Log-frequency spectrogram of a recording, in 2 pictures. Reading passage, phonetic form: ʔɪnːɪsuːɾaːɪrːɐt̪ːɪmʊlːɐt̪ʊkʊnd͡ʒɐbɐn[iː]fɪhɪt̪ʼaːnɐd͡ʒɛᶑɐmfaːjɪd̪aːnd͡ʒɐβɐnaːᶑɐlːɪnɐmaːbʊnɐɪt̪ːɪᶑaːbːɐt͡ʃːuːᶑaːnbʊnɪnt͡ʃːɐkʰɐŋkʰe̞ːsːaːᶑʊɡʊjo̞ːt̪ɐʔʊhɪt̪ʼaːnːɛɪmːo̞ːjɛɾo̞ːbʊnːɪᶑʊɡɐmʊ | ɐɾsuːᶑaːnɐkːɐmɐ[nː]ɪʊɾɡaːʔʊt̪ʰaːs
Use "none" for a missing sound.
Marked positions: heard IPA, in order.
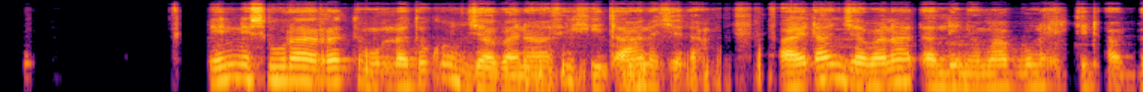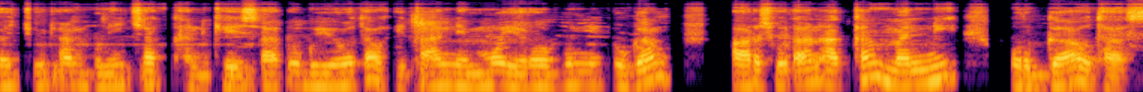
aː, nː

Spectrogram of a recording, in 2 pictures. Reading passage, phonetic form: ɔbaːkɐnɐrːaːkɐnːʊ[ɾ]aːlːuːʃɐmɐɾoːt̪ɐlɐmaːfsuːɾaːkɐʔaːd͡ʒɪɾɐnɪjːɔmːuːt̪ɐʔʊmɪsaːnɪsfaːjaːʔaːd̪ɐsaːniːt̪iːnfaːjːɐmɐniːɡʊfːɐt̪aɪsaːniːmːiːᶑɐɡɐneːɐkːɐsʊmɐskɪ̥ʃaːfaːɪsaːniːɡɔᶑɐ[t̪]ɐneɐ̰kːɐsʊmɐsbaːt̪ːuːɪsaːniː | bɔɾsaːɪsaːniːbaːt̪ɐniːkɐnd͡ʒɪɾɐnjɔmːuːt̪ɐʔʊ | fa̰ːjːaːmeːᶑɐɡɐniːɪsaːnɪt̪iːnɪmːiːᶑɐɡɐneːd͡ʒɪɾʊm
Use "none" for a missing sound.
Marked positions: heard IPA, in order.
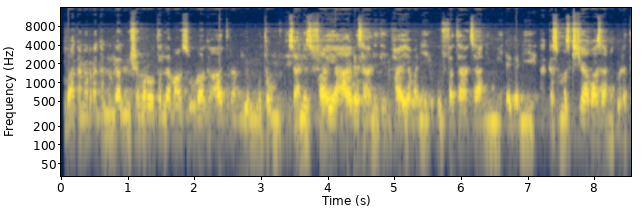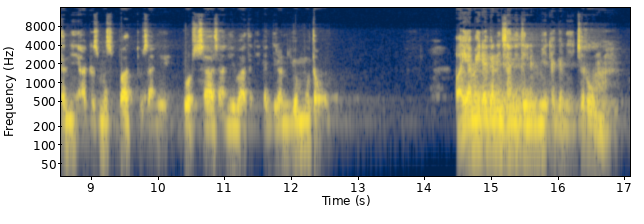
l, t̪

